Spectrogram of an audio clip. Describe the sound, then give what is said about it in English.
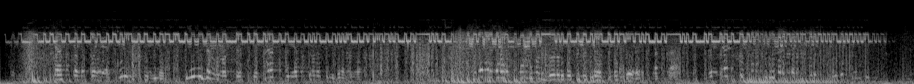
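Radio teletype interference from a high-speed mechanical sender transmitting a series of coded pulses: a shrill, steady pair of high-pitched tones chattering on without pause while a muffled voice talks underneath, loud throughout. “This is a high-speed mechanical sender transmitting a series of coded pulses.”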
